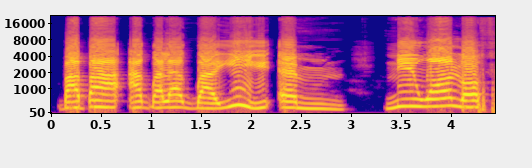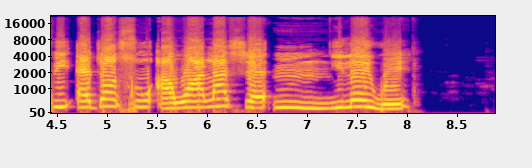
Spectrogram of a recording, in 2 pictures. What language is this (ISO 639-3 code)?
yor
